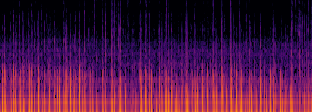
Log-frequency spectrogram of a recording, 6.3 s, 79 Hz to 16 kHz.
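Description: A pair of white New Balance 608 sneakers, made of synthetic leather with rubber soles, is tapped rapidly and repeatedly. The taps are dull, low thuds with almost no high-frequency content, each dying away almost instantly in a steady stream over about six seconds.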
